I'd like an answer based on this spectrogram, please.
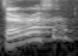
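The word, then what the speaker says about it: Theresa: do you pronounce it Teresa? It's pronounced Teresa.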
